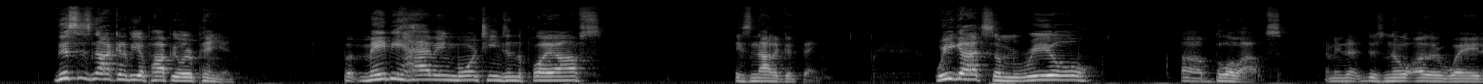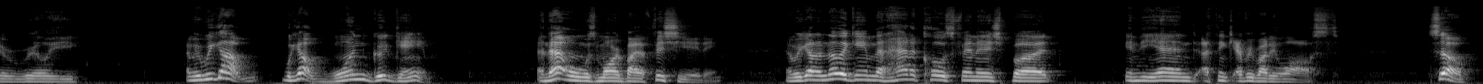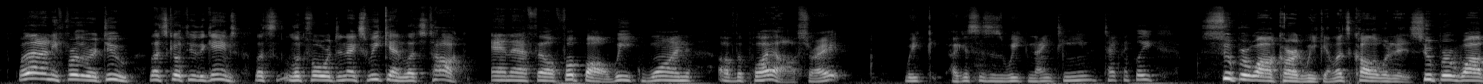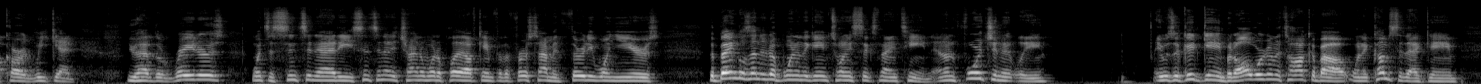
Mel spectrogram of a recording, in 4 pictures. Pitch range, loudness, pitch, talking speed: 140-200 Hz, -24 LUFS, 175 Hz, 170 wpm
